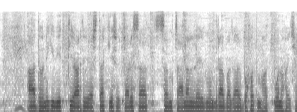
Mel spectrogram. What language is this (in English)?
Maithili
